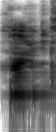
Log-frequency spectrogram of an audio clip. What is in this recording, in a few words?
"capped", robot vox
